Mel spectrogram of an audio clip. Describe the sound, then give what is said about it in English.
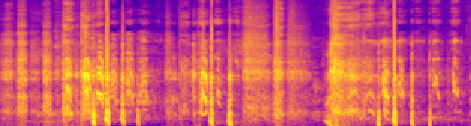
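A voice imitates heavy panting, with quick, rhythmic, breathy huffs, like someone out of breath after running down a hallway, continuing for several seconds with no speech. “I suppose I could literally run down the hallway, come panting in.”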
